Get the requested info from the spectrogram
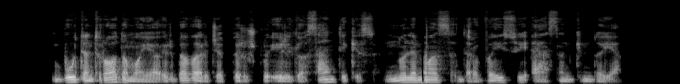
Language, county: Lithuanian, Vilnius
